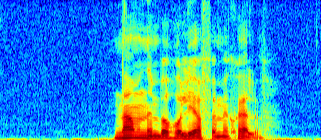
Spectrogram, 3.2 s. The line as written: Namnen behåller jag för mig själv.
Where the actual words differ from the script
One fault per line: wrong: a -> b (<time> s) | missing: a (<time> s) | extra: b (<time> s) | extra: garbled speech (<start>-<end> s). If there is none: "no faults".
no faults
